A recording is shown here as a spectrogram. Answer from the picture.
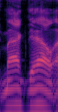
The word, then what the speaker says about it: McDowell: They used to call it the Free State of McDowell, accent on the first syllable.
